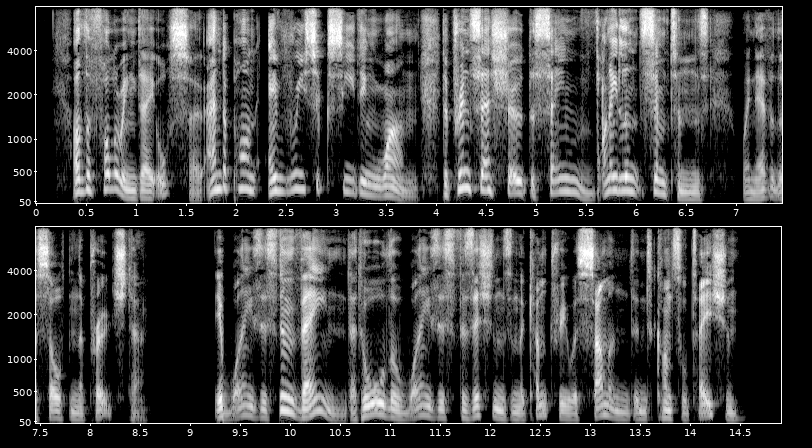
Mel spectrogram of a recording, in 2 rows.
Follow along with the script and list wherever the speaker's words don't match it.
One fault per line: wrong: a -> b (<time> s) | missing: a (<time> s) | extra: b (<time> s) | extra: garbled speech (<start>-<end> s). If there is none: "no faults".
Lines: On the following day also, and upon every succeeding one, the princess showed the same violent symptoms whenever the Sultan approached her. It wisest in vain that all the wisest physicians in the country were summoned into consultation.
no faults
